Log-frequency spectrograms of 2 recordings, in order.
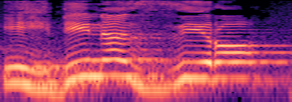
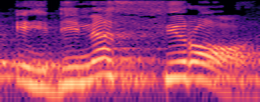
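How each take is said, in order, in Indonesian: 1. Kata ini dimulai dengan bunyi z. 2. Kata ini dimulai dengan bunyi s biasa. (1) "dibaca dengan zai" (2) "dibaca dengan sin"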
